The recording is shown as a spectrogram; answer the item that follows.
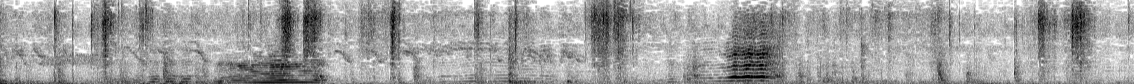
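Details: Jamnapari goat with red head colouring bleating three times: a long quavering bleat, a shorter one, then a higher, wavering cry, over a light hiss of barn noise.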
